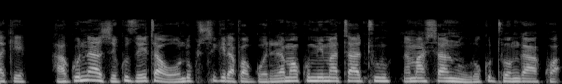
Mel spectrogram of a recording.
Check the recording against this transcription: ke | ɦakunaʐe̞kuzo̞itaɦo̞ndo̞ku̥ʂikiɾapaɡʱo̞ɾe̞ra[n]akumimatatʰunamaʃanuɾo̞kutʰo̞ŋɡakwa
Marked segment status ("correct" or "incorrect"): incorrect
